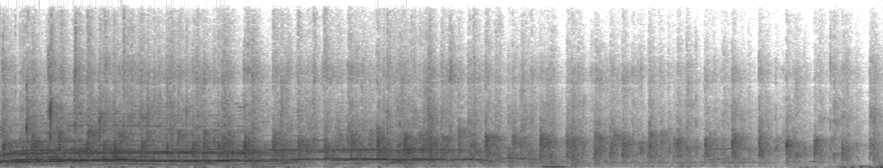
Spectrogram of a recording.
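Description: A church congregation claps and cheers to welcome the pastor at a Sunday service, a sustained close applause that gradually thins and becomes more scattered, with a voice over it near the start.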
